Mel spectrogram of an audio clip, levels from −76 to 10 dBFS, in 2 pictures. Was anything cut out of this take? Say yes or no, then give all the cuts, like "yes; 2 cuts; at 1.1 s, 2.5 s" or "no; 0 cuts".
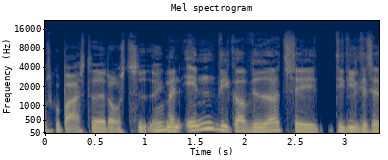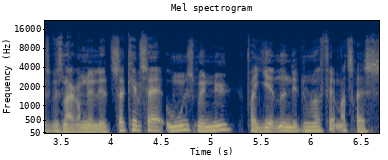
yes; 1 cut; at 4.3 s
